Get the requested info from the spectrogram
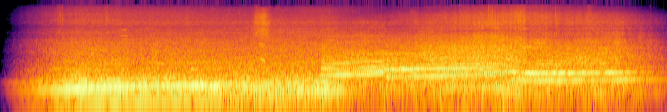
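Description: Sports car engine running hard, with a low note for the first half that changes to a higher, slightly rising note about halfway through. It fades in at the start and fades out at the end.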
